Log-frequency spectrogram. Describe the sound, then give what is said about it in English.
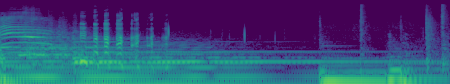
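A passing cat lets out a loud, drawn-out meow right at the start. Sustained musical tones and scattered clinks follow, then a sudden low rumbling swell near the end. “A volatile mixture is precariously placed, and now is agitated by a passing cat.”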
